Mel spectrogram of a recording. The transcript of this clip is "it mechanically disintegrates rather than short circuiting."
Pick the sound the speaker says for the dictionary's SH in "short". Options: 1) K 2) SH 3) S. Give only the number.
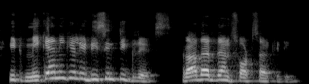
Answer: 3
